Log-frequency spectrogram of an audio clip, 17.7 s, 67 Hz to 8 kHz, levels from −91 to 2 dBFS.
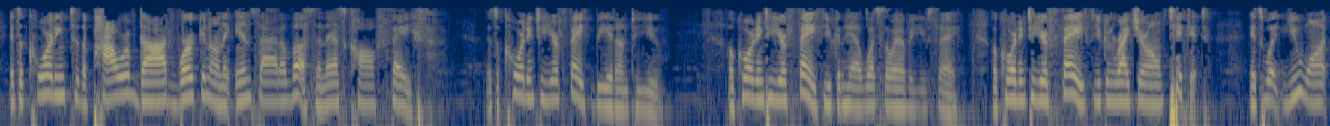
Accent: American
